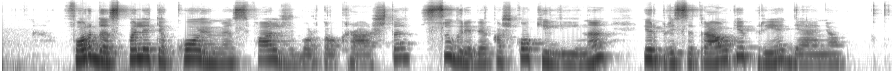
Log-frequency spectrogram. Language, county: Lithuanian, Kaunas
